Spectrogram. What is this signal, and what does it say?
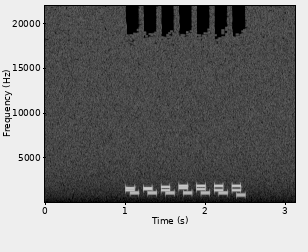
Multi-frequency trunk signalling (R2, with the far end's replies), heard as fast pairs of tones, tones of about 110 ms. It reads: 2349877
